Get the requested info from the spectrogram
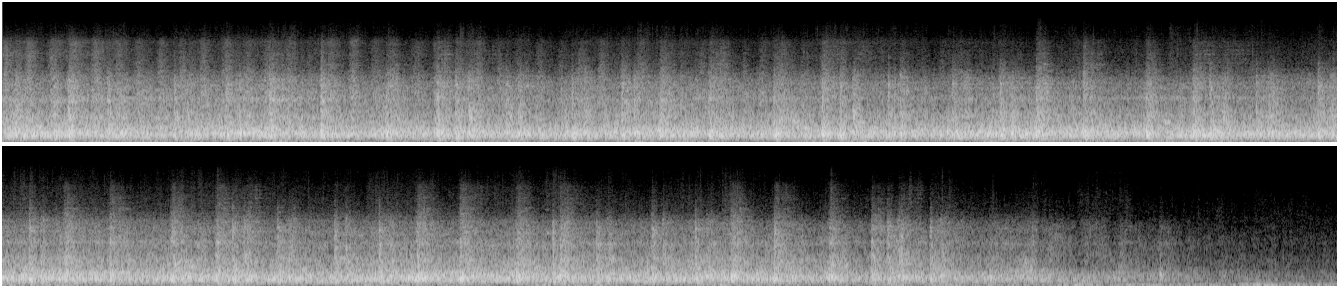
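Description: A train rolling past with a clickety-clack of wheels over the rails; it dies away near the end.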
